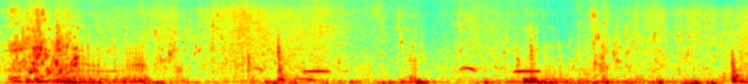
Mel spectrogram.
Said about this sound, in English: So, listen to that cuckoo. Still on the island, I think.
